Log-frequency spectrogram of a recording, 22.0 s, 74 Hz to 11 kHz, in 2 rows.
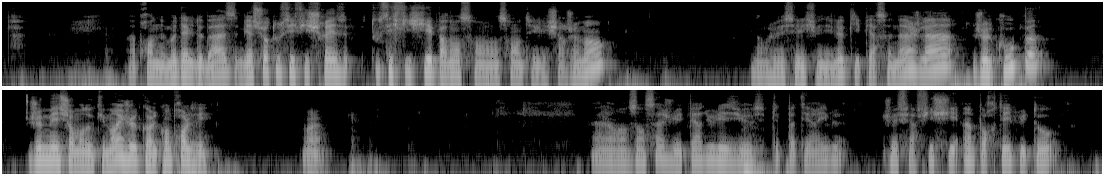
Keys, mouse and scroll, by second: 0.7 KP_Subtract, 1.7 middle click, 3.2 click, 4.3 KP_Add, 5.1 middle click, 6.0 click, 6.6 click, 7.5 click, 8.1 click, 9.5 ctrl+x, 10.0 ctrl+alt+x, 10.2 alt+Tab, 10.7 click, 11.7 click, 12.8 ctrl+v, 14.5 KP_Subtract, 15.9 KP_Subtract, 16.8 click, 18.4 Delete, 20.2 click, 21.5 click.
